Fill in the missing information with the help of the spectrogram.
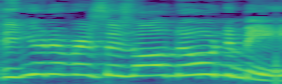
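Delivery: high airy mock proclamation; mock grand Elizabeth. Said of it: "she's like".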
